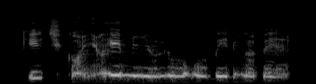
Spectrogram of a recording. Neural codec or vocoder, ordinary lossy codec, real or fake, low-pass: autoencoder, 22.05 kHz, a latent of 192 numbers a frame, VITS, trained on one speaker; none; fake; 9.9 kHz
